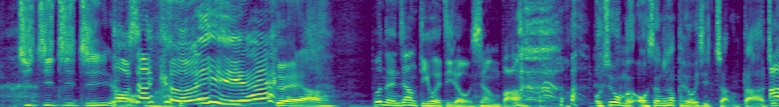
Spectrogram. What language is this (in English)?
Chinese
